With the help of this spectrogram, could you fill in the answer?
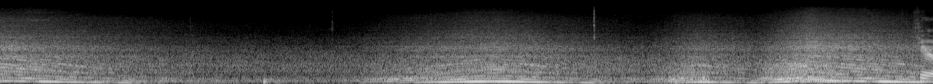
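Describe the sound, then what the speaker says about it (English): A 2011 Mazda CX-7's turbocharged engine revs repeatedly outdoors in chilly, windy weather, pitch climbing and falling in several sweeping bursts with a high turbo whine riding over the engine note, close and fairly loud. "Hear a bit of the turbo whine."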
